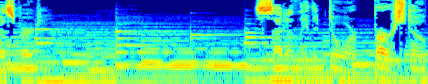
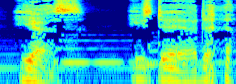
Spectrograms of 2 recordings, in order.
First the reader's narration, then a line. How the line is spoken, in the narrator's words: the man chuckled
